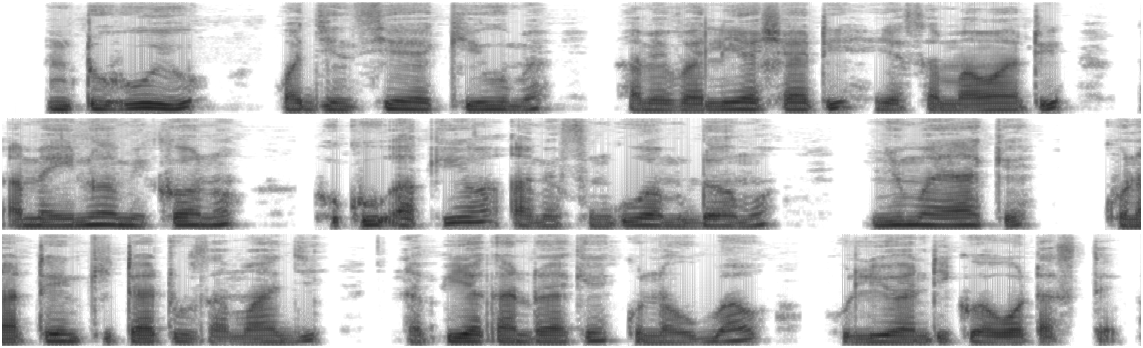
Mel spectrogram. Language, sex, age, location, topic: Swahili, female, 25-35, Kisumu, health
